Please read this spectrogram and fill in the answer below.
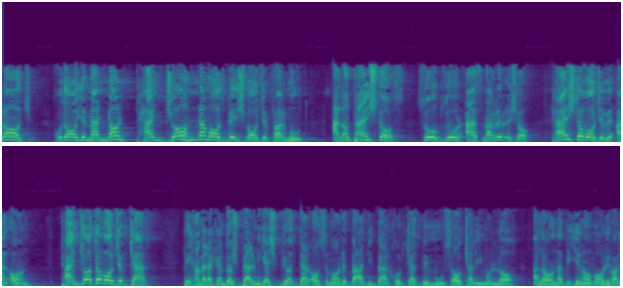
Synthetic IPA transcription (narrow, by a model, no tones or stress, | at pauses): ɾɒːt͡ʃʰ | χod̪ɒːjemænːɒːnpʰænd͡ʒɒːhnæmɒːzbeeʃvɒːd͡ʒe̞bfæɾmuːd̪̥ | ʔælɒːnpʰænd͡ʒt̪ʰɒːs | sobzoɾʔæsmæɣɾebeʃɒ̰ː | pʰæːnd͡ʒt̪ʰɒːvɒːd͡ʒe̞beʔælʔɒːn | pʰænd͡ʒɒːht̪ɒːvɒːd͡ʒe̞b̚cʰæɾd̪̥̚ | pʰe̞jɣæmbæɾækɾæmd̪ɒːʃt̪̚bæɾmiːɡæʃt̪̚bijɒːd̪̚ːæɾʔɒːse̞mɒːnebæːd̪iːbæɾxoɾd̪̚cʲʰæɾd̪̚be̞muːsɒːkʰæliːmolːɒːh | ʔælɒːnæbiːjenɒːbɒːlivæl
